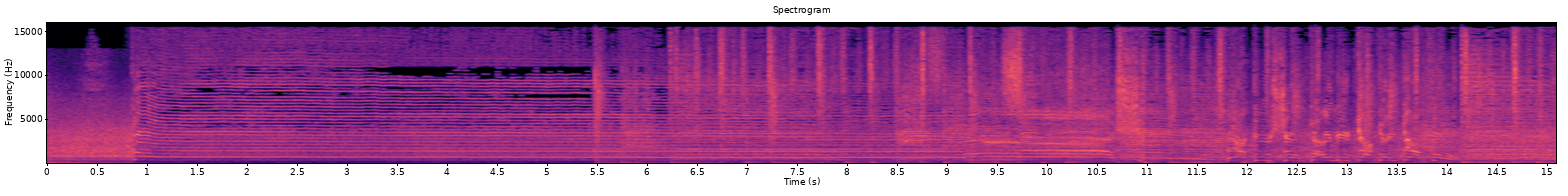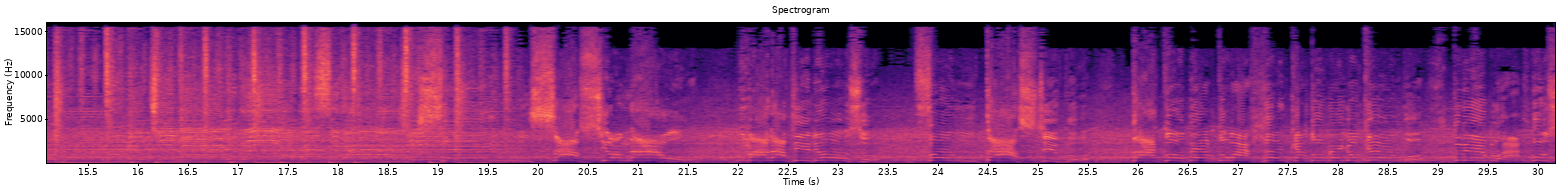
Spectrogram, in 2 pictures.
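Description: A football commentator's drawn-out goal cry, one long held note of about eight seconds that slides down at the end, over background music with a thumping beat. Excited voices over the music follow.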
